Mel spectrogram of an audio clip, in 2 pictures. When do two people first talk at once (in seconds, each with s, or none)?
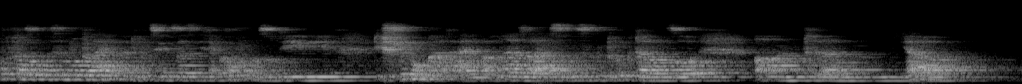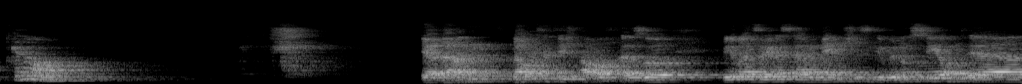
none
